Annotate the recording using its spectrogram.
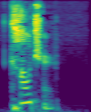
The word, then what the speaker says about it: culture: 比如说文化这个单词 culture 啊，很多人这么读，其实口型不到位，到位的就不读是 culture 了，读成 culture culture American culture，所以舌位唇齿没到位之前的音不可能到位啊。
